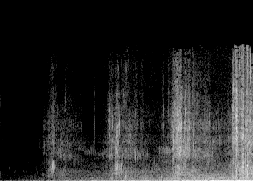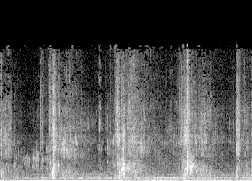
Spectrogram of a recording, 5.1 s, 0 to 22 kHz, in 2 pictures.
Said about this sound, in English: September 8th, around 11 o'clock, just a half hour after low tide. And I'm at, Carrying Place Cove. And I'm walking out on the mudflats here, which stretch, I'm not really good at distances, but it's easily half a mile, I'm going to say.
